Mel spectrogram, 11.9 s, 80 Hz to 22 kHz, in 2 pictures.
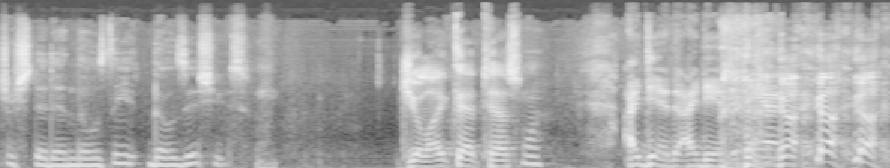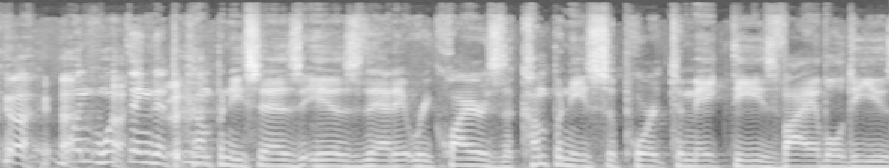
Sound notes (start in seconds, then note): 4.7 laughter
